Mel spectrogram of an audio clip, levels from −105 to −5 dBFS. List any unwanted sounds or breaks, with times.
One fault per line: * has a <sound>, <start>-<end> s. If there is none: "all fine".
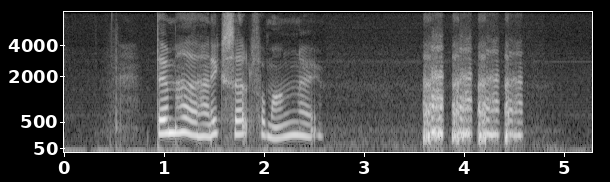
* has a laugh, 3.6-4.6 s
